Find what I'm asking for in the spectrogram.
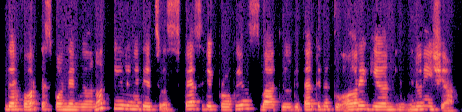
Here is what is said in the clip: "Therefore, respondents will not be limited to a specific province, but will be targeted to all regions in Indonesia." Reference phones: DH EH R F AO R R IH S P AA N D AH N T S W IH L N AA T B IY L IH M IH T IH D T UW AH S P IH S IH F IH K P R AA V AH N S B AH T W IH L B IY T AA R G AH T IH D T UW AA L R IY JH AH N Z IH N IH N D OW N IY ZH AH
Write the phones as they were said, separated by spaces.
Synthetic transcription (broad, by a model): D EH R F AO R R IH S P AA N D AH N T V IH L N AA T B IY L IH M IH T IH D T UW AH S P IH S IH F IH K P R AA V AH S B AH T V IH L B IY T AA R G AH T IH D T UW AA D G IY AH N IH N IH N D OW N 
